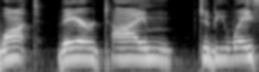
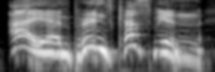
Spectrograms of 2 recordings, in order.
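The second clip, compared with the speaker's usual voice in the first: put-on slow, grand Spanish-accented Antonio Banderas voice; desperado accent; 6 semitones higher, 3 dB louder, slower than usual. Actor retelling his audition in a slow Spanish-accented desperado voice. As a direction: ham up a Spanish accent as Caspian. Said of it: "saying in a desperado voice".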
